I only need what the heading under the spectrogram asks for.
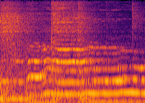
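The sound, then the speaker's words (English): A dog howls in a long, sustained, wavering tone that rises slightly and holds steady, loud and continuous for a couple of seconds with no one talking. “I love that dog already.”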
